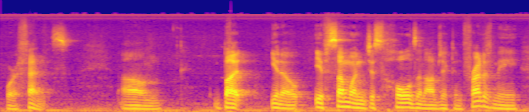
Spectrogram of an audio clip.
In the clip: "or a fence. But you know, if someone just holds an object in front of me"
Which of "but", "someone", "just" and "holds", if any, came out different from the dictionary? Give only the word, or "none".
none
